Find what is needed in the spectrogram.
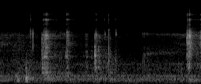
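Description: A few light, irregular plastic clicks and taps, Lego pieces being handled and set on a wooden table.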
